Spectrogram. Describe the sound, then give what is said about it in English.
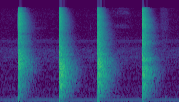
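Four sharp, loud hand slaps land in an even, steady rhythm about a second apart, each a crisp smack that dies away quickly over a faint low hum, with no talking. “Four slaps and a snap.”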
